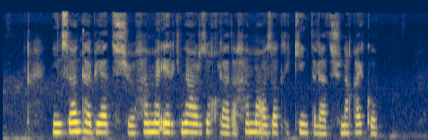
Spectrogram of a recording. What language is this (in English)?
Uzbek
